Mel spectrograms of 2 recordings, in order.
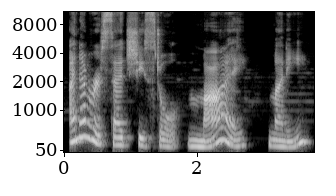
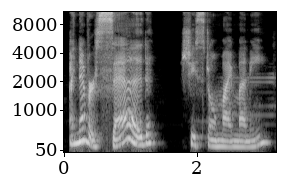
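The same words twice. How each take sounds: First: The word "my" carries the stress. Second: The word "said" carries the stress. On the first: Somebody else's money was stolen. "the emphasis is on my" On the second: It was conveyed in some other way. "By emphasizing the word said"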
